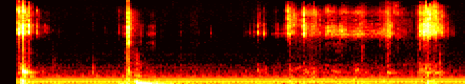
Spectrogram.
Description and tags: Clip reel on
Audio of clipping on reel to projector arm.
